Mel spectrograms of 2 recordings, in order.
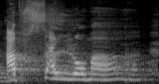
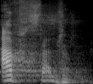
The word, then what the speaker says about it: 압살롬: 내 아들 압살롬아, 압살롬. 여러분, 롬이 아니고 롬입니다. 압살롬.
